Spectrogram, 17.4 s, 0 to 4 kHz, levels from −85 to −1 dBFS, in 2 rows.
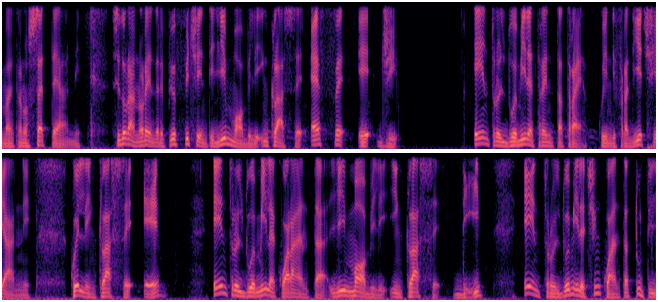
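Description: No technical faults occur at any point, so there is nothing to describe in time order.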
